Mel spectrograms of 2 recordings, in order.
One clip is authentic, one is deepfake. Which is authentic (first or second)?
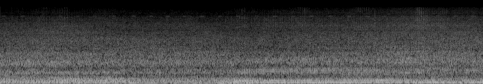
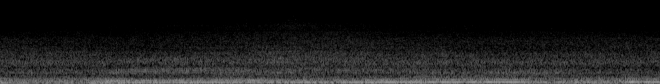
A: first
